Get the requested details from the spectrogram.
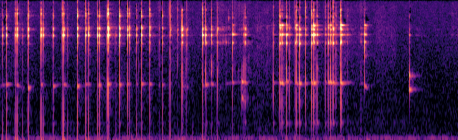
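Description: Long painted nails rapidly tap and scratch a small square glass perfume bottle with a clear glass cap, partly filled with amber liquid and held in the hands. The result is a fast run of bright, sharp clinks with a high glassy ping that dies away almost instantly, over a faint low hum. The taps are dense at first, thin out toward the end, and finish with a few isolated light clicks.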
